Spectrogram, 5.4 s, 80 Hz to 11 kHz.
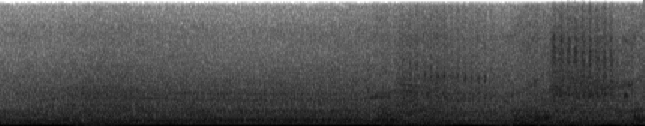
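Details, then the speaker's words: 1JZ-swapped Nissan 240SX S14 at a private track day: fast idle then ragged, uneven blips; misfire, owner suspects water on a spark plug from washing, plugs changed but it misfired again; not confirmed. "There was a bunch of water that got on the spark plug from when I washed it. I didn't cover up the spark plugs. Oh, damn. It just misfired again."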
